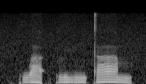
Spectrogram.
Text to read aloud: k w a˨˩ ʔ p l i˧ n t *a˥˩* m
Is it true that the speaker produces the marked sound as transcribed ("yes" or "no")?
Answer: yes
